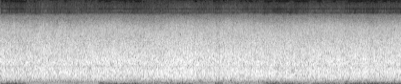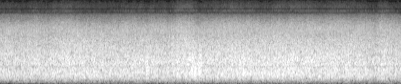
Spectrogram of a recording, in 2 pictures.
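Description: Steady rushing airflow over a Cularis RC glider's onboard camera microphone in flight, with a faint steady hum underneath.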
